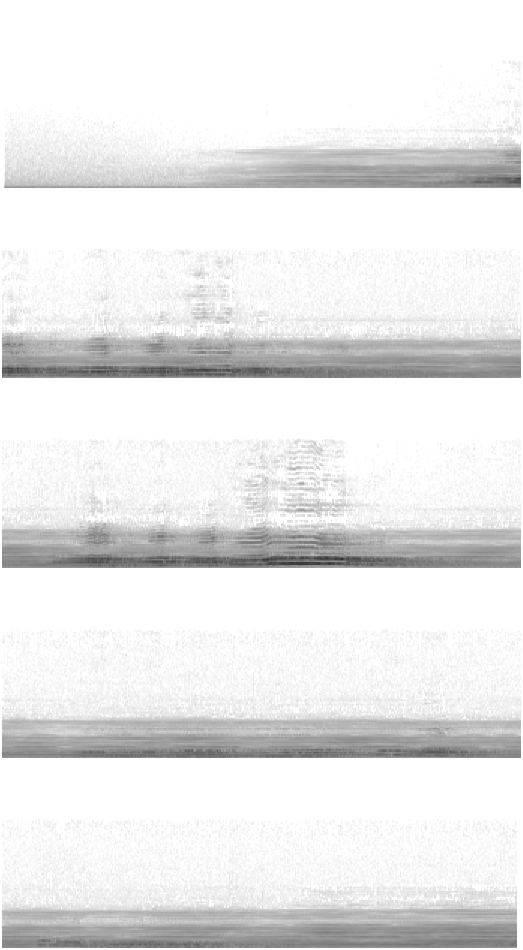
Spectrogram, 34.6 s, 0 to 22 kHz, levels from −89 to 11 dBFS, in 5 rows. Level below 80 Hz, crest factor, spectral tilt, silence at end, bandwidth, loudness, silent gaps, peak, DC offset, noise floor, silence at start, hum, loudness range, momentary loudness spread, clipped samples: -62 dBFS; 24 dB; -5.5 dB/octave; 0 s; 10.5 kHz; -25 LUFS; none; -2 dBFS; under 0.1%; -54 dBFS; 0 s; none; 17 LU; 18 LU; under 0.1%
